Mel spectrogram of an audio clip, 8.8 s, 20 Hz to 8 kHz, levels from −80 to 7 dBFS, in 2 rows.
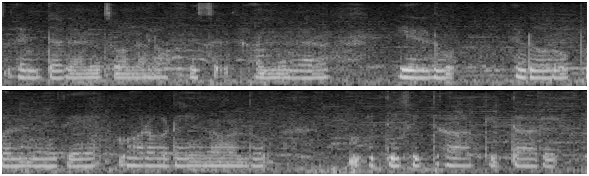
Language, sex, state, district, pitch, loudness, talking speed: Kannada, male, Karnataka, Dharwad, 215 Hz, -19 LUFS, 100 wpm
